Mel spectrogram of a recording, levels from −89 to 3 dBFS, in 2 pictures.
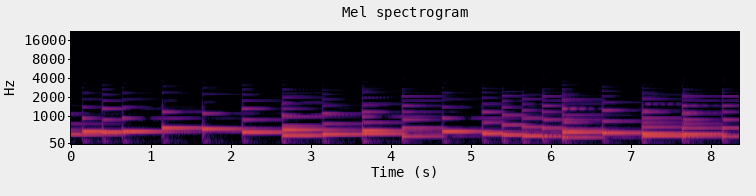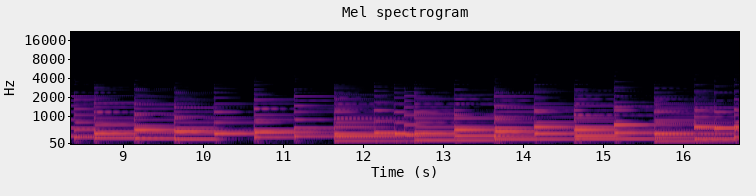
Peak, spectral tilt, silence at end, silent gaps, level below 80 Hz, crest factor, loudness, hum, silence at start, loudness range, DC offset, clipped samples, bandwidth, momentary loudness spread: -26 dBFS; -8.5 dB/octave; 0 s; none; -76 dBFS; 14 dB; -41 LUFS; none; 0 s; 2 LU; under 0.1%; under 0.1%; 4.5 kHz; 5 LU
